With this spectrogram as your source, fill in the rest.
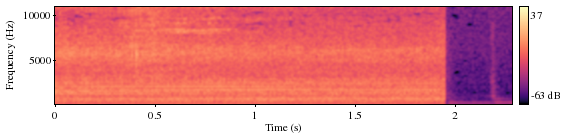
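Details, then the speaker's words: PS4 cooling fan roars loudly and steadily with a faint whine as soon as heavy games like Fortnite or Black Ops launch, then goes quiet; it is overheating from heavy dust buildup, with a console-too-hot warning and shutdowns. "طبعا زي ما قلت لكم الالعاب الثقيلة زي فورتنايت وبلاك اوبس اول ما افتحها على طول يطلع لي يبدأ الجهاز يسخن ويطلع صوت جدا عالي. دحين حتشوفوا، شوفوا كيف اول ما شغلت الالعاب هذولا على طول يبدا الصوت ده يطلع لي مره مزعج."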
